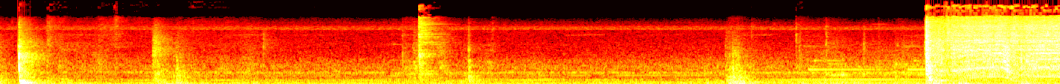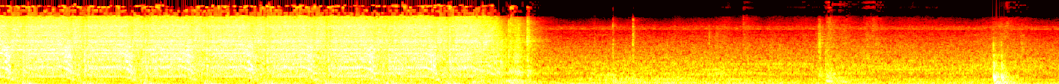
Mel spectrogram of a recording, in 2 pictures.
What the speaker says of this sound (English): now we're going to crank the engine and see how much PSI we're getting from that cylinder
